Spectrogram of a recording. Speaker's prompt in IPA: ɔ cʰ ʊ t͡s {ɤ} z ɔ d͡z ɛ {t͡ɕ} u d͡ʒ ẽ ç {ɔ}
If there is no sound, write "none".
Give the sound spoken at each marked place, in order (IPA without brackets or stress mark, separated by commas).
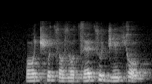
ɔ, t͡s, ɔ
